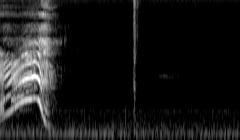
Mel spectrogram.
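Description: A woman's drawn-out vocal sound, rising then falling in pitch, for the first half second. After it comes the steady low hum of an idling car heard inside the cabin, with a single sharp click about a second later.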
